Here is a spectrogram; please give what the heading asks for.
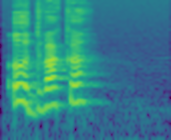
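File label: "ӧдвакӧ", Komi, female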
